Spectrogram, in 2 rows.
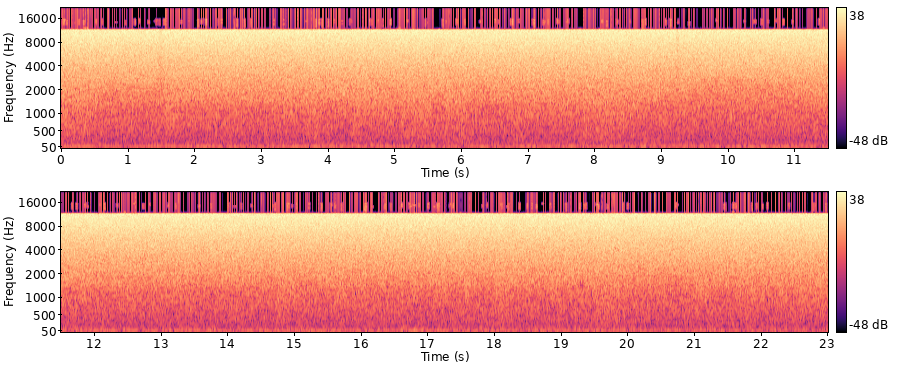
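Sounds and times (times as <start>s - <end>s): low hum: 0.0s - 23.0s
torch flame hissing: 0.0s - 23.0s.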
